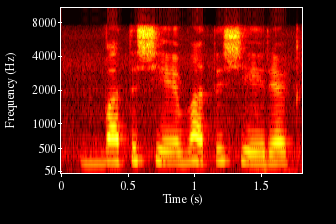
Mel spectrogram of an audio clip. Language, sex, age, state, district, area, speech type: Kashmiri, female, 18-30, Jammu and Kashmir, Ganderbal, rural, spontaneous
